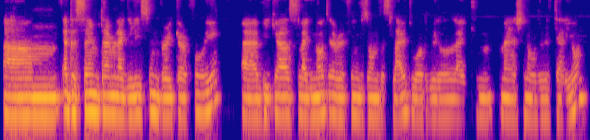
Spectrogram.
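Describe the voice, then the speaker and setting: Low flat-voiced man presenting. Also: moderate pace, low-quality recording. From Poland. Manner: hesitant, many fillers and restarts. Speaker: webinar presenter. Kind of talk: informal online presentation.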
